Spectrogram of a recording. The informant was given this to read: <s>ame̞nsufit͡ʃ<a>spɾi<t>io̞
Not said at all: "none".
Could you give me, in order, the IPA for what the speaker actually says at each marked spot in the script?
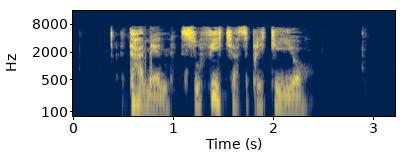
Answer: t, a, t

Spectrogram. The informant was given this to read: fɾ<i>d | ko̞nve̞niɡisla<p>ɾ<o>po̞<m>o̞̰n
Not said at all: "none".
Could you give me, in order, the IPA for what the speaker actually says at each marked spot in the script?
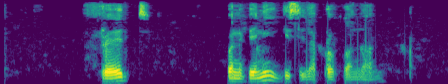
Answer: e, p, o, n

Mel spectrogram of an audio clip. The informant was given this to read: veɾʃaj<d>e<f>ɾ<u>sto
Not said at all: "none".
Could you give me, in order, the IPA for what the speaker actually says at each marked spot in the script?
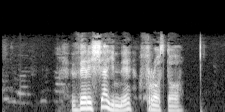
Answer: n, f, o

